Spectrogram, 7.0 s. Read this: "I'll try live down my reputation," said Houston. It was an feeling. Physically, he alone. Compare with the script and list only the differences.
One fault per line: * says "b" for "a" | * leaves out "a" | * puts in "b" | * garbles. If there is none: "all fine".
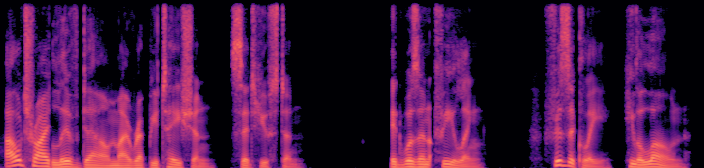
all fine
